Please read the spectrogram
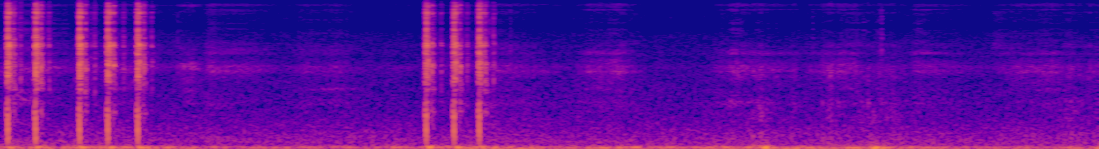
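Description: Airsoft pistol firing: a rapid string of five sharp cracks in the first second, then a quicker burst of three about three seconds in.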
